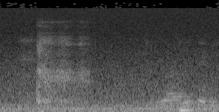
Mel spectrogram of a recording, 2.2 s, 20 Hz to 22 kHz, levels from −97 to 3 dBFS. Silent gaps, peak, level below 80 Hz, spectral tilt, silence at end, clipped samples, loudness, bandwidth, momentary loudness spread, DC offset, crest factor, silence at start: none; -18 dBFS; -44 dBFS; -6 dB/octave; 0 s; under 0.1%; -37 LUFS; 19.5 kHz; 8 LU; under 0.1%; 18 dB; 0 s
